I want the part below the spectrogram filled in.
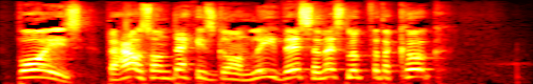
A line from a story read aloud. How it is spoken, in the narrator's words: Suddenly it dawned upon me, and I shouted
